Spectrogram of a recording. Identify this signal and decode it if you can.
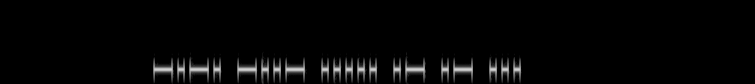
Morse code, heard as a keyed tone, about 21 wpm, 700 Hz. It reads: CX5AAS
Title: DXCC-100 Call Signs - 6 Characters - Repeated 3x - 20wpm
